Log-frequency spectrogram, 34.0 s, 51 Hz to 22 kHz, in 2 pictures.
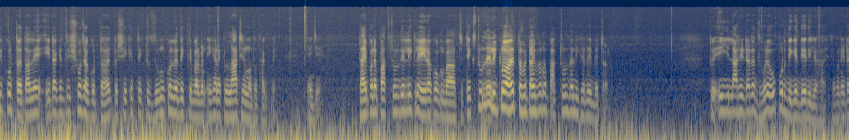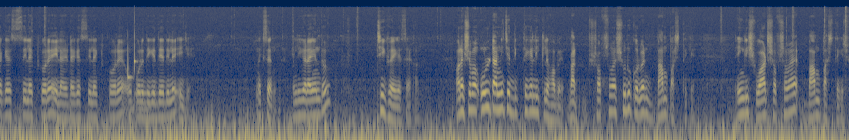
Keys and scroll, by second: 0.4 ctrl+space, 0.9 ctrl+space, 2.3 space, 5.4 space, 15.5 ctrl+space, 17.2 ctrl+space, 22.6 ctrl+space, 23.4 ctrl+space, 31.8 space.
